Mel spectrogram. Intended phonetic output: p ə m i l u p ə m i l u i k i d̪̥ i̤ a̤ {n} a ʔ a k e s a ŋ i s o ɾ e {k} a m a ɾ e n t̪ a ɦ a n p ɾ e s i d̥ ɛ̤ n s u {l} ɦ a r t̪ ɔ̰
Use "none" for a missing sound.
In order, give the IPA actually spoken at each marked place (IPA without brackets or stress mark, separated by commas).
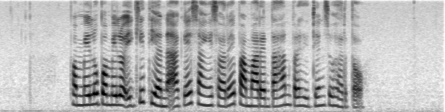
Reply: n, p, none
